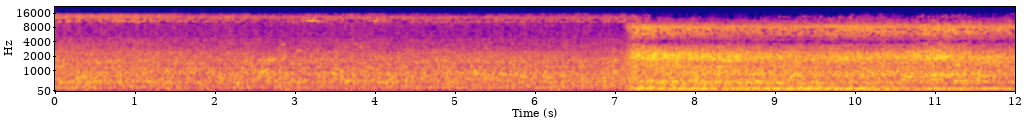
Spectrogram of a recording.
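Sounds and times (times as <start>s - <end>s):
steady low hum: 7.1s - 12.0s
train wheels rumbling: 7.1s - 12.0s.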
